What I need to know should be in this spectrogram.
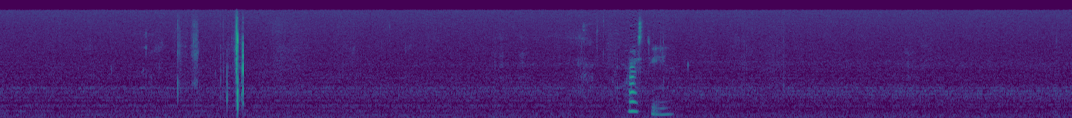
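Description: A cat purrs softly and steadily up close.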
